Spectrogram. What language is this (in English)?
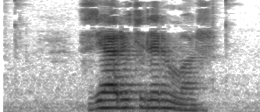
Turkish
